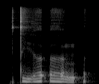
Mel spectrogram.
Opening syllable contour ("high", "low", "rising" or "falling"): rising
